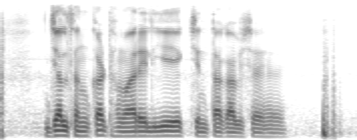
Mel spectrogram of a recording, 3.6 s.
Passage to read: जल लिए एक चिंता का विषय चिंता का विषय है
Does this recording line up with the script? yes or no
no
